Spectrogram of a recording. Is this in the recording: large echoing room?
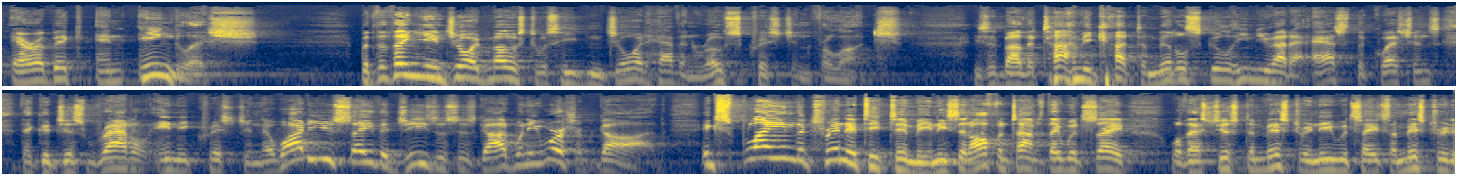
yes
